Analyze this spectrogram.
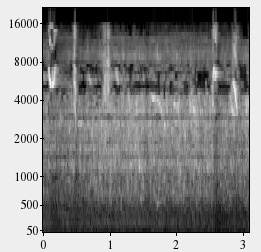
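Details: Training track of a spotted ninja sunbird, meant to get young birds singing: scattered high, sharp squeaky chirps and short twitters, several per second, laid over a steady splashing water effect.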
